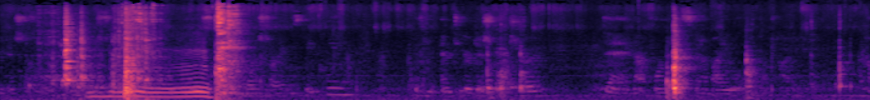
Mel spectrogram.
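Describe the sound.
Dishes and cutlery clank and clink as they are handled during cleaning, with a dirty dish being scraped out. Several sharp knocks come at irregular moments, with a person talking in between.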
